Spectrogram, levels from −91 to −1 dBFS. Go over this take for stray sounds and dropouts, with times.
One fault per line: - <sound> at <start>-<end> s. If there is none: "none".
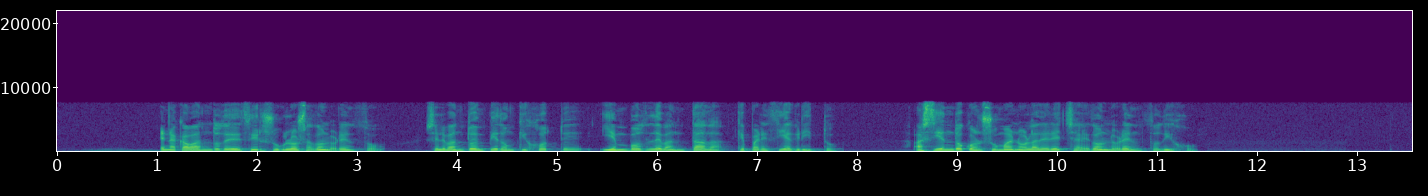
none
